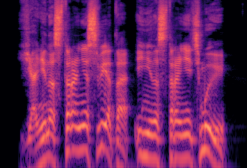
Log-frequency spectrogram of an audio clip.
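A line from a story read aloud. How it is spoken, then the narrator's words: Angry shout. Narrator (Russian): зло выкрикнул Креол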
